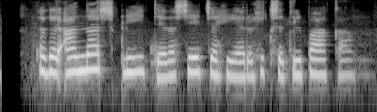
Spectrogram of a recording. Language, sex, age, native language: Icelandic, female, 18-19, Icelandic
